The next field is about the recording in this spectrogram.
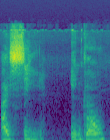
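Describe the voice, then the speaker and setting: A man's voice: deep voice, fairly even intonation, very slow, bright, forceful tone, husky, heavily acted. A man playing a cold, menacing, possessive father in an acted fan fiction audio drama, icily polite and biting.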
